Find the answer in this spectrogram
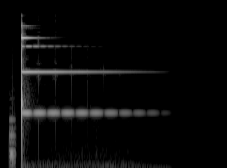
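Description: Notification-bell sound effect from a subscribe-button animation: a brief click, then a bright bell ding that rings out and fades over about a second and a half.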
